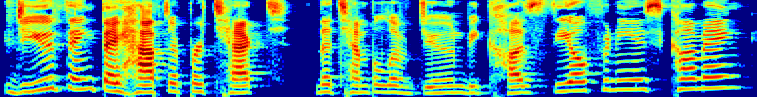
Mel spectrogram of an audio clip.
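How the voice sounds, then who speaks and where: Casting: female book podcast co-host, lively up-and-down delivery, casual and profane. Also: fairly high pitch, moderate pace. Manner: animated, swears casually, laughs often. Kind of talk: casual book club chat.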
